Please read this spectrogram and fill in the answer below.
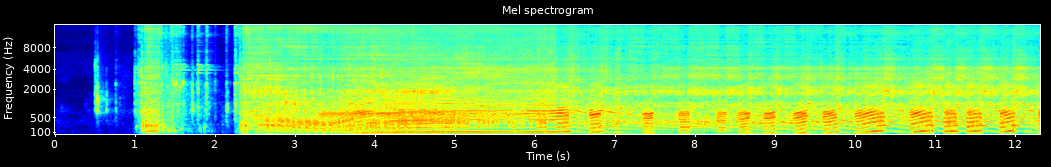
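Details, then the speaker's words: John Deere CS56 chainsaw (Oleomac 956/FCO 156 type), choke engaged, primed; 135 psi compression. Sputters, catches after a couple of pulls, then settles into busy two-stroke buzz with slight surging; runs fine. "Let's see what we got. she wants to. She wants to run."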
